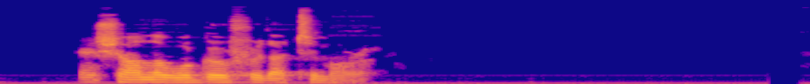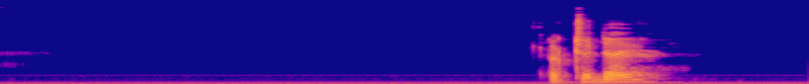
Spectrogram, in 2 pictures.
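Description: A young man speaks into a microphone in short, measured phrases.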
